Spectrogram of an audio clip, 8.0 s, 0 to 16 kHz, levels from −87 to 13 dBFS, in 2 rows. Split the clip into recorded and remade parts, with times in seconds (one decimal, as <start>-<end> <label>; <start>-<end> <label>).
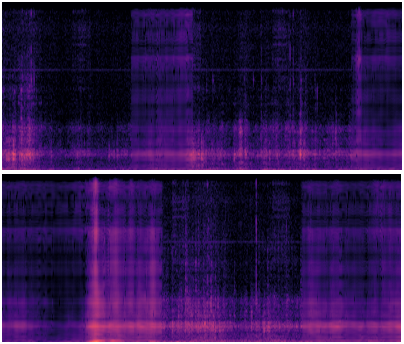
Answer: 0.0-1.3 recorded; 1.3-1.9 remade; 1.9-3.5 recorded; 3.5-5.6 remade; 5.6-7.0 recorded; 7.0-8.0 remade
